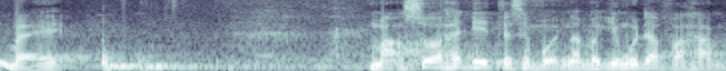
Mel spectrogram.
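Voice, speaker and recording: A man speaks in a fairly high pitch. Audible room echo and noticeable background noise surround him. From northern Peninsular Malaysia. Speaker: religious teacher. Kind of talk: religious lecture. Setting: mosque with audience. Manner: animated.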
